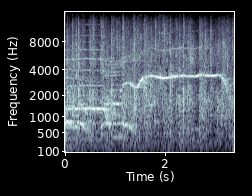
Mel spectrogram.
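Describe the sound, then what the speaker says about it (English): Audience applause for the wait staff at the Ice House Annex comedy club in Pasadena, a steady, loud burst of clapping from a crowd that lasts throughout, with a host talking over it. "How about a big round of applause for our wait staff"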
